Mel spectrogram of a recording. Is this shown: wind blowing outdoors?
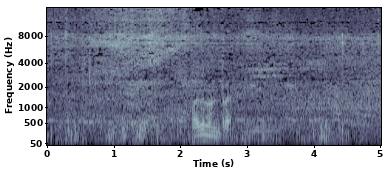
yes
